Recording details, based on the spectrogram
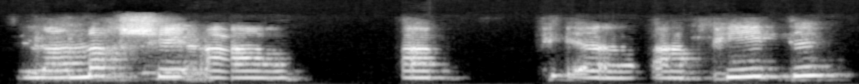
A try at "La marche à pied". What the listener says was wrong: La marche à pied, D. D, هذه, c'est une lettre muette. من تنطقيهاش. لا تنطق D. La marche à pied.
